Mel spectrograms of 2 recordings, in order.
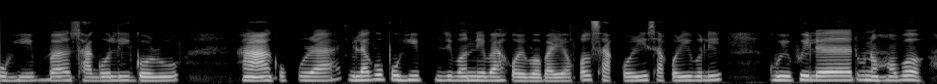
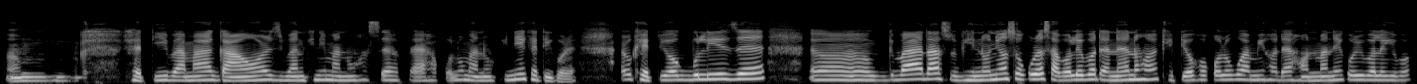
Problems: none marked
